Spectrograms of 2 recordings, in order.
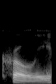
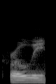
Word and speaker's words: Crowley: eventually got um some crowley crowley crowley whatever you want to say right if you think me holy if you think me holy call me crowley if you think me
